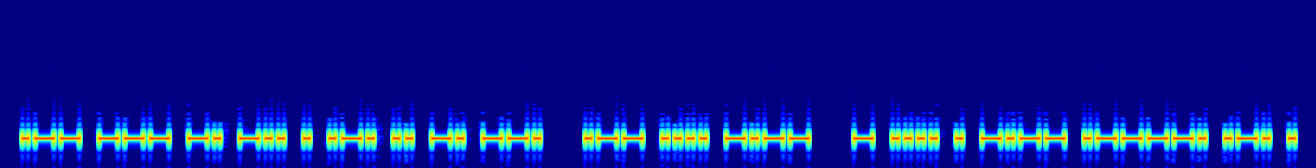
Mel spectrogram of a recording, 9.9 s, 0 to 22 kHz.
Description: Morse code, heard as a keyed tone, about 25 wpm, 600 Hz. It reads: WONDERING WHY THEY'RE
